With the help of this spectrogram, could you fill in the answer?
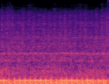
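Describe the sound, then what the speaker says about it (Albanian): A motorcycle engine runs steadily and loud nearby, a constant buzzing drone with rough clatter underneath and no clear pauses. "Stenaldo po jep motorit"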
